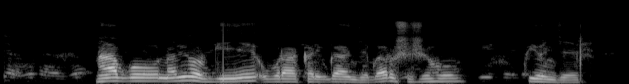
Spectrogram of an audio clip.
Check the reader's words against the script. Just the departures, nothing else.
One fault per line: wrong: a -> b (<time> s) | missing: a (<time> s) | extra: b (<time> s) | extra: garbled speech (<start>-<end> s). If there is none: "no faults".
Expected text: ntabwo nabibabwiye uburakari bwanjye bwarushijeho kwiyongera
no faults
